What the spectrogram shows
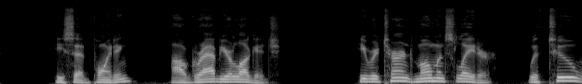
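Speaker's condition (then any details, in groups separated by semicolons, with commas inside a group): No condition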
